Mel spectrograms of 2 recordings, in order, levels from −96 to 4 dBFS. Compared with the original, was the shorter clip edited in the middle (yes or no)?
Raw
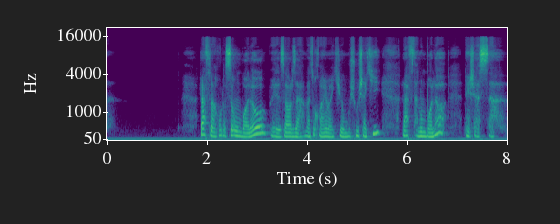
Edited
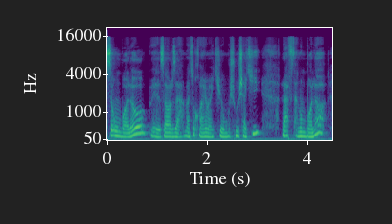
no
